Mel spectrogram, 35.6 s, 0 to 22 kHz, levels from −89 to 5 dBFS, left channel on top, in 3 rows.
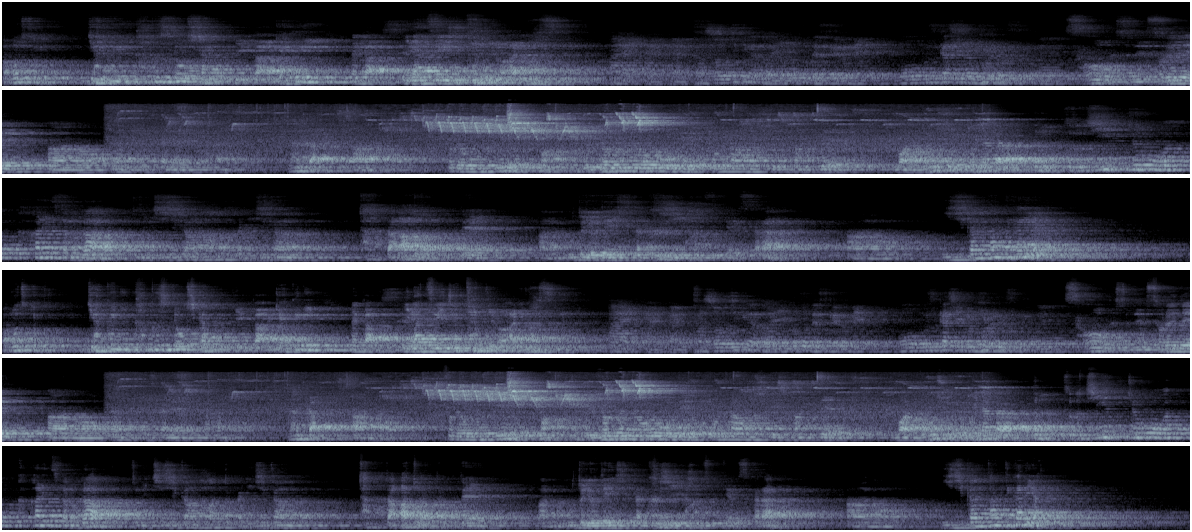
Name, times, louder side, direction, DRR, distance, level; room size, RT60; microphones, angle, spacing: voice 1, 0.1-0.4 0.7-3.7 4.0-5.7 10.6-12.0 12.3-14.4 14.7-15.0 15.4-15.9 16.3-23.6 24.0-24.7 25.1-26.7 27.3-28.6 29.1-30.7 31.0-31.5 32.2-32.7 33.1-34.2, equal, 45° right, -4 dB, 2.7 m, -33 dB
voice 2, 3.7-4.4 6.1-8.7 8.9-10.6 18.2-18.3 21.4-21.7 29.7-30.0, right 1 dB, 70° right, -5 dB, 1.9 m, -41 dB
sound 1, 12.9-21.8, equal, ahead, 1.4 m, -33 dB
17.5 x 6.2 x 6.4 m, 2.9 s
head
